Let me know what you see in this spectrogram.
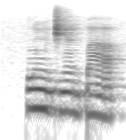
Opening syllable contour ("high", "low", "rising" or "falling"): low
